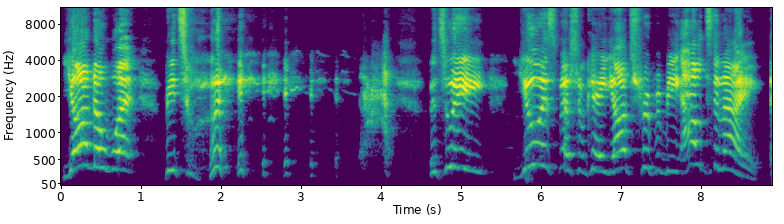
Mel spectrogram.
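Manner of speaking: high, loud laughing through words; cracking up at the chat; real laughter. Real, not acted. Host laughing at viewers' jokes, loud real laughter.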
